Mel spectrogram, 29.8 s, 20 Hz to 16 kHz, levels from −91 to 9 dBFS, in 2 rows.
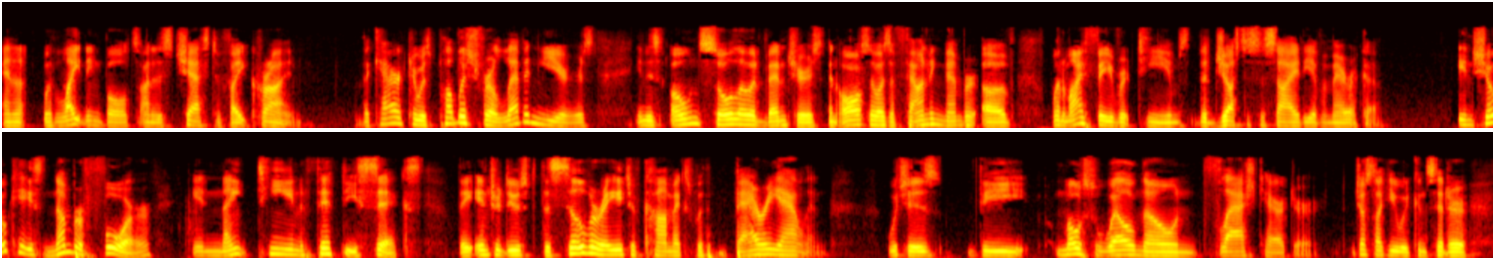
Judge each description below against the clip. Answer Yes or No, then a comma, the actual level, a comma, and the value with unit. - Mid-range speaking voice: No, low, 120 Hz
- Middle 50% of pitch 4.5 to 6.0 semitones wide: No, average, 3.8 semitones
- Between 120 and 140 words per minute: Yes, slow, 135 wpm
